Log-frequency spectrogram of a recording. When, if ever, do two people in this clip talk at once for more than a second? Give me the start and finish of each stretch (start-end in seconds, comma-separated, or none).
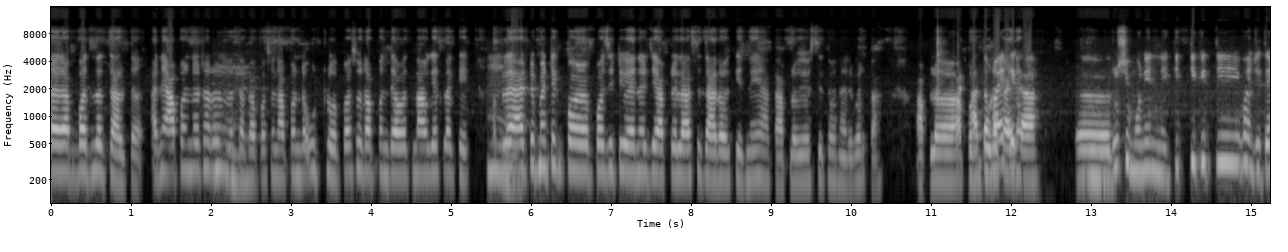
none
